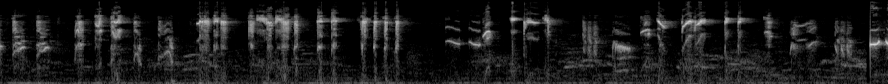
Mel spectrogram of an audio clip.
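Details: Orange-headed thrush singing a lively training song meant for other songbirds to learn: rapid bursts of very high, scratchy chattering notes mixed with short sweeping whistles, nearly continuous with brief pauses.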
